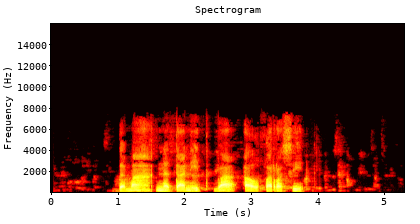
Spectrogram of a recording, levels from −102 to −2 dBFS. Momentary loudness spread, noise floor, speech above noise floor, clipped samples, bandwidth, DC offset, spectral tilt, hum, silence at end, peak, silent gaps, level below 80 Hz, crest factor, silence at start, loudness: 7 LU; -63 dBFS; 44 dB; under 0.1%; 7.6 kHz; under 0.1%; -6.5 dB/octave; none; 1.45 s; -2 dBFS; none; -62 dBFS; 18 dB; 1 s; -19 LUFS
